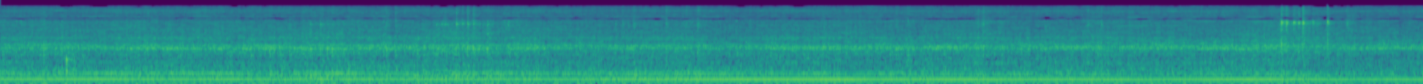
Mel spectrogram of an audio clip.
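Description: Electric hand mixer running steadily at one speed, its beaters whisking flour into a wet egg batter in a glass bowl, with a steady motor hum and a few light clicks near the end.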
